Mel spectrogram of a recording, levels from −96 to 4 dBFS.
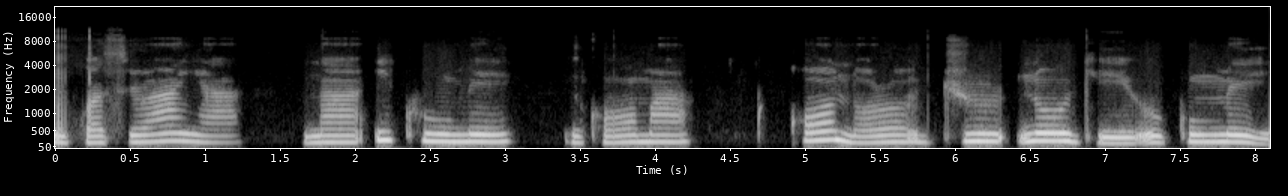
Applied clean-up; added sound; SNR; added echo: none; none; none; none.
